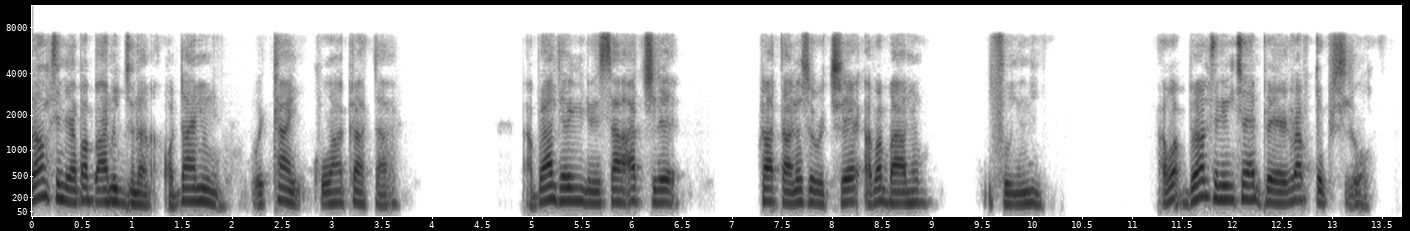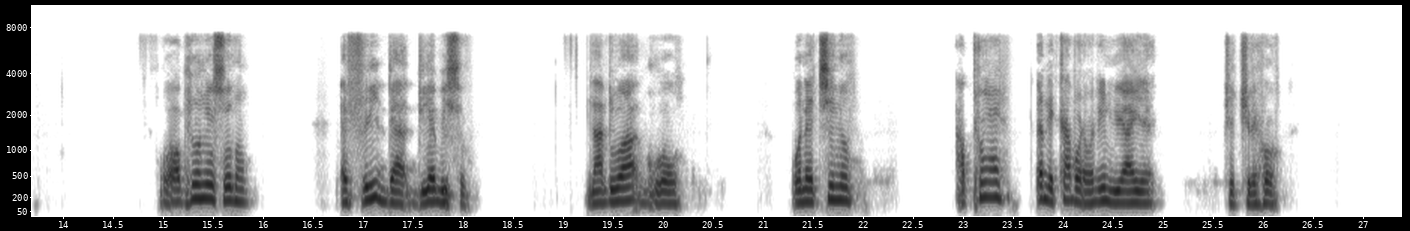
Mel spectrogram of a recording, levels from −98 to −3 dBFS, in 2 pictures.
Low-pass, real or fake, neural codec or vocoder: 7.2 kHz; fake; codec, 16 kHz, 1 kbps, FreqCodec, larger model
